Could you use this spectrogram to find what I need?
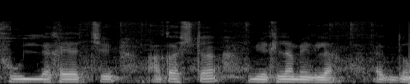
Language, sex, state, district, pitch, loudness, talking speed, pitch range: Bengali, male, West Bengal, Jalpaiguri, 115 Hz, -27 LUFS, 100 wpm, 110-120 Hz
